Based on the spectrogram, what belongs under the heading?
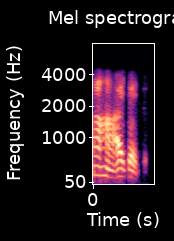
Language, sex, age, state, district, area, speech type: Kannada, female, 60+, Karnataka, Uttara Kannada, rural, conversation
